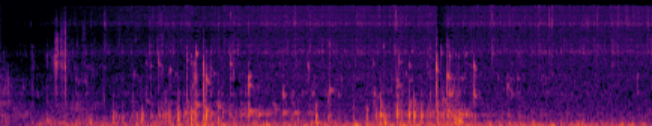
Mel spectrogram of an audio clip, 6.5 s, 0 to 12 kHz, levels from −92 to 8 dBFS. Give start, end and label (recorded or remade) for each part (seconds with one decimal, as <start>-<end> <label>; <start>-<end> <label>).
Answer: 0.0-3.6 remade; 3.6-4.7 recorded; 4.7-6.5 remade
